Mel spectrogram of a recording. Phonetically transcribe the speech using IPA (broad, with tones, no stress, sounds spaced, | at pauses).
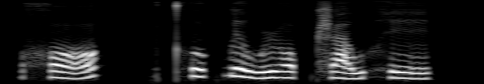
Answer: x ɔ˨˩˦ | t̪ʰ o˦˥ k̚ l ə˨˩˨ w ɹ ɔ˨˩ p̚ ʂ a˨˩˦ w h e˨˩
